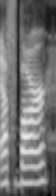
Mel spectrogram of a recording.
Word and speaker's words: FBAR: my fees right right wow uh is it fbar is that how I pronounce it F Bar yes that's an acronym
